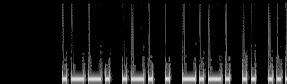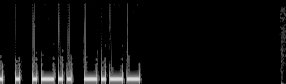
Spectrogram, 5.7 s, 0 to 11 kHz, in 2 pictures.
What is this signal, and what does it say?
Morse code, heard as a keyed tone, about 28 wpm, 700 Hz. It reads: PRECISELY
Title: LY Suffix - Top 100 Words with Base Words 28wpm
